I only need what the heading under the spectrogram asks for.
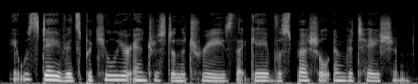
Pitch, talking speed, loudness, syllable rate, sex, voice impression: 180 Hz, 185 wpm, -20 LUFS, 5.6 syllables/s, female, feminine, adult-like, slightly dark, slightly cool, calm, slightly reassuring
